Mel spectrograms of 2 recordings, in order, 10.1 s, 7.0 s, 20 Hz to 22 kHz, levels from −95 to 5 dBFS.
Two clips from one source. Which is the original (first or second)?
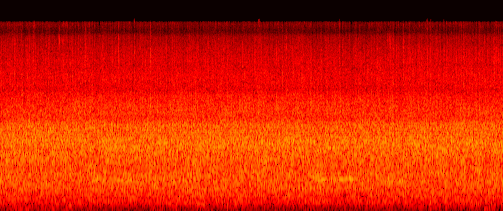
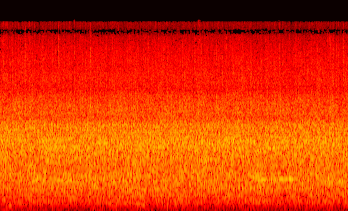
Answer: second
